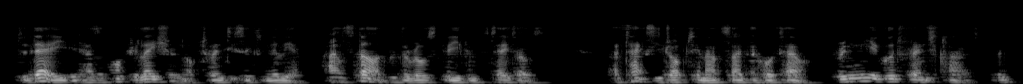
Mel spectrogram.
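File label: male speech; SiSEC10; underdetermined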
